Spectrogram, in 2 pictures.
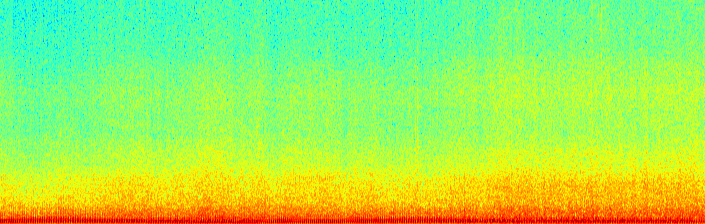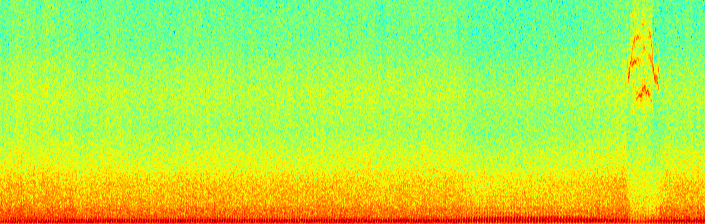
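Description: A vehicle engine hums steadily, with its pitch shifting now and then.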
